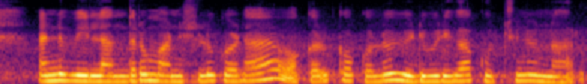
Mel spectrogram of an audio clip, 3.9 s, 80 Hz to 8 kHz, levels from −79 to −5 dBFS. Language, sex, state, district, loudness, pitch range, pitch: Telugu, female, Andhra Pradesh, Guntur, -14 LUFS, 195-215 Hz, 205 Hz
